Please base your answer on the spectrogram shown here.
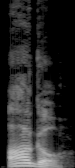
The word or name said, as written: agw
